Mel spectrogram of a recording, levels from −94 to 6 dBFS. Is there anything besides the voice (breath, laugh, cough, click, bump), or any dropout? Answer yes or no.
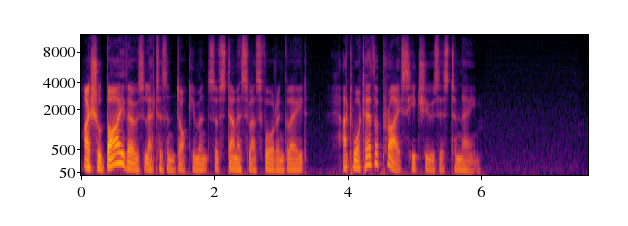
no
